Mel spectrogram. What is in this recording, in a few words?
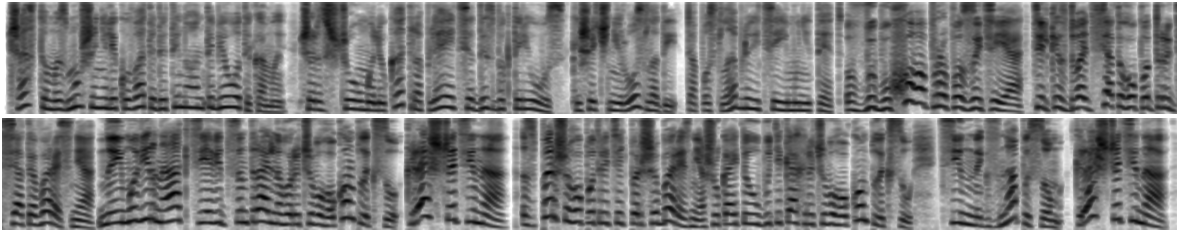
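Ukrainian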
